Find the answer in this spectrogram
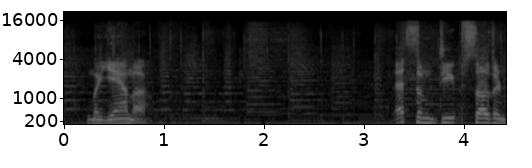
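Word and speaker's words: Maimi: grow up next to a place that was spelled like Miami m-a-i-m-i what literally everybody in the area pronounced it as mayama that's some deep southern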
